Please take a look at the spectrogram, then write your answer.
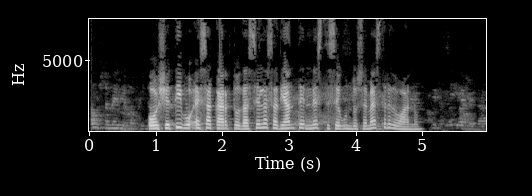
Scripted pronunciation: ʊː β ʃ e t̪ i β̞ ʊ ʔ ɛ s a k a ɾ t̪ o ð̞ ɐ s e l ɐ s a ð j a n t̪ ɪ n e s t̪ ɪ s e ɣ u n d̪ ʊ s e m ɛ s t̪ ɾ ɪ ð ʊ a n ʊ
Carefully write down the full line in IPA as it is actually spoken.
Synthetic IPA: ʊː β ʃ e t̪ i β̞ ʊ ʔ ɛ s a k a ɾ t̪ o ð̞ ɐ s e l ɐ s a ð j a n t̪ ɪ n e s t̪ ɪ s e ɣ u n d̪ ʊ s e m ɛ s t̪ ɾ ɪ ð ʊ a n ʊ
